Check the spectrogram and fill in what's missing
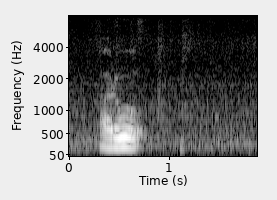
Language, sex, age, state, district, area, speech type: Assamese, male, 45-60, Assam, Nalbari, rural, spontaneous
